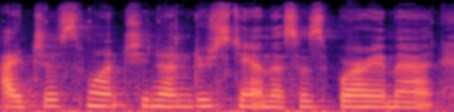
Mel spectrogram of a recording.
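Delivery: ordinary talk, nothing marked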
